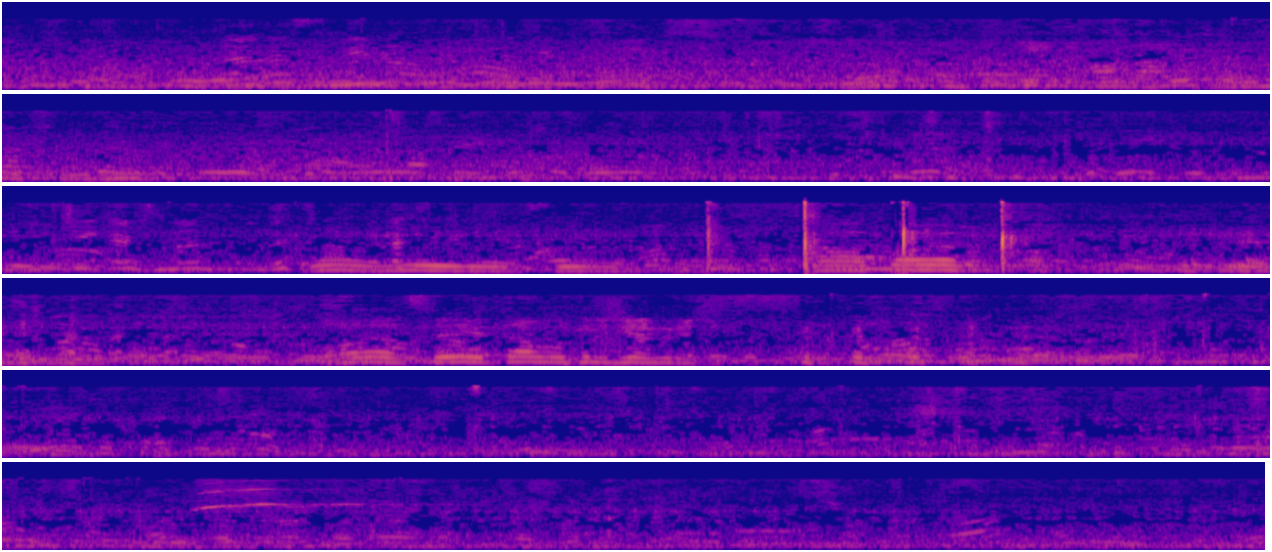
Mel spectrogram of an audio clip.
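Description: Young men call out to each other across an open field.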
